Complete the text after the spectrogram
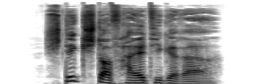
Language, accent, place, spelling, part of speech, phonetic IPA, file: German, Germany, Berlin, stickstoffhaltigerer, adjective, [ˈʃtɪkʃtɔfˌhaltɪɡəʁɐ], De-stickstoffhaltigerer.ogg
- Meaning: inflection of stickstoffhaltig: 1. strong/mixed nominative masculine singular comparative degree 2. strong genitive/dative feminine singular comparative degree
